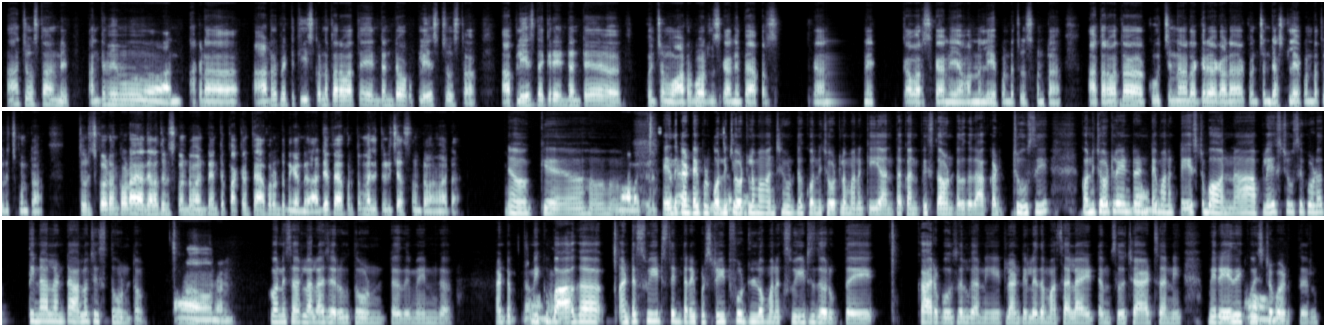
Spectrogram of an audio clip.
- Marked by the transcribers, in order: in English: "ఆర్డర్"; in English: "ప్లేస్"; in English: "ప్లేస్"; in English: "వాటర్ బాటిల్స్"; in English: "పేపర్స్"; distorted speech; in English: "కవర్స్"; in English: "డస్ట్"; in English: "పేపర్‌తో"; sniff; lip smack; other background noise; in English: "టేస్ట్"; in English: "ప్లేస్"; lip smack; in English: "మెయిన్‌గా"; lip smack; in English: "స్వీట్స్"; in English: "స్ట్రీట్ ఫుడ్‌లో"; in English: "స్వీట్స్"; lip smack; in English: "చాట్స్"
- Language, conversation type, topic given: Telugu, podcast, స్థానిక వీధి ఆహార రుచులు మీకు ఎందుకు ప్రత్యేకంగా అనిపిస్తాయి?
